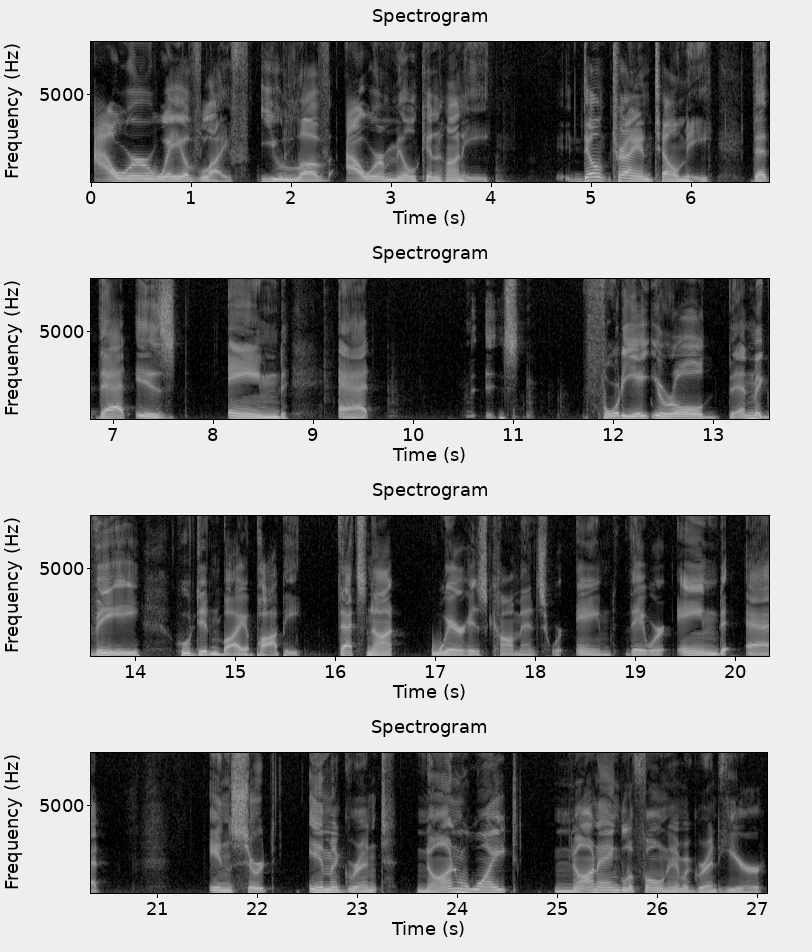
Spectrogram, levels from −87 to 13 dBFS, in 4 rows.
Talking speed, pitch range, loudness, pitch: 110 wpm, 105-135 Hz, -21 LUFS, 120 Hz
